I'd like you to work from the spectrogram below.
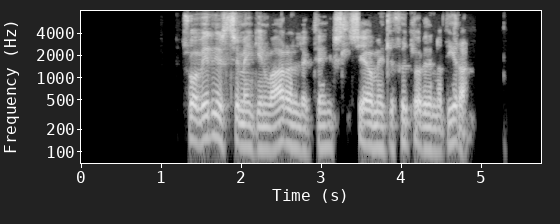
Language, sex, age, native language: Icelandic, male, 40-49, Icelandic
